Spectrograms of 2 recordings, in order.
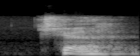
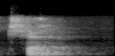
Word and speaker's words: Che: It's pronounced Che, like chocolate, ooh, like Che Nide. – Ooh, like chocolate. – In Argentina and in other parts of Latin America, some will do Che and some will do She, like chocolate. – Chocolate. – So yeah, the correct pronunciation for Argentina is Che.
